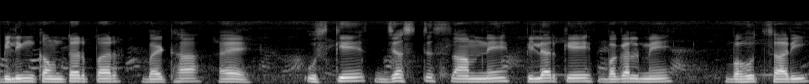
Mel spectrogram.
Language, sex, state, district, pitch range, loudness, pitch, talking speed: Hindi, male, Madhya Pradesh, Katni, 130-145 Hz, -17 LUFS, 135 Hz, 105 wpm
